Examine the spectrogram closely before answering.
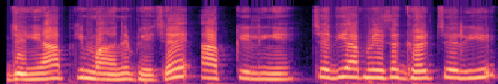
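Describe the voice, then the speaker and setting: Woman playing a kind motherly lady in a cartoon, reassuring n gentle, highish voice, no echo. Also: a little fast, studio quality, lightly acted. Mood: concerned. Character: kind, protective motherly woman taking in a child. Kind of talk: melodramatic Hindi cartoon moral story.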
